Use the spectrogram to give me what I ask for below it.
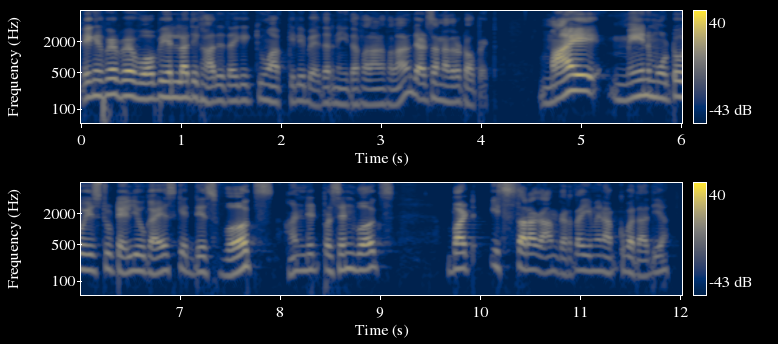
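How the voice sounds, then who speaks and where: Animated man telling a story. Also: a little high, moderate pace, clean tone. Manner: animated, mixes Urdu with English phrases. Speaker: host and theatre actor. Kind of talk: casual storytelling monologue.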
